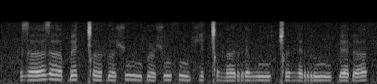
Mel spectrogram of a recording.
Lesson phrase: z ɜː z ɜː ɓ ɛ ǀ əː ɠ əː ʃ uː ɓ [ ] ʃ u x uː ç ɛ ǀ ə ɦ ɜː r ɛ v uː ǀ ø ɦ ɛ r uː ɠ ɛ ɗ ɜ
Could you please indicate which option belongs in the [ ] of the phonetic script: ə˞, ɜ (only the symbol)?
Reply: ə˞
